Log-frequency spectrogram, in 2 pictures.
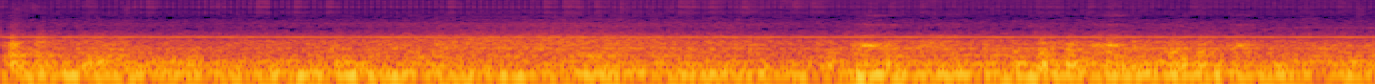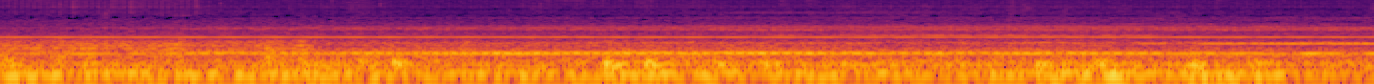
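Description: Electric multiple-unit train heard from inside the passenger car: a steady low running rumble with a faint constant whine, joined about nine seconds in by a steady higher electric whine from the traction equipment as the train pulls into a station platform.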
